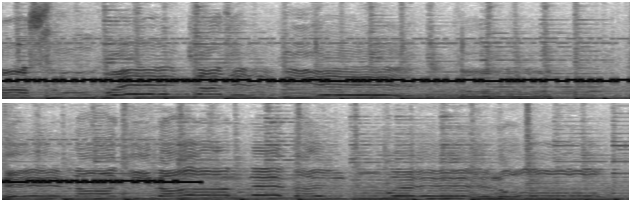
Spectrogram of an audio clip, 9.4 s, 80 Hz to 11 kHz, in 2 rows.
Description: RTTY (45.45 baud, 170 Hz shift), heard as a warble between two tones, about 2200 Hz centre. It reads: … CQ CQ DE OH3R OH3R OH3R PSE K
